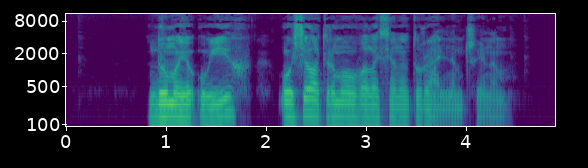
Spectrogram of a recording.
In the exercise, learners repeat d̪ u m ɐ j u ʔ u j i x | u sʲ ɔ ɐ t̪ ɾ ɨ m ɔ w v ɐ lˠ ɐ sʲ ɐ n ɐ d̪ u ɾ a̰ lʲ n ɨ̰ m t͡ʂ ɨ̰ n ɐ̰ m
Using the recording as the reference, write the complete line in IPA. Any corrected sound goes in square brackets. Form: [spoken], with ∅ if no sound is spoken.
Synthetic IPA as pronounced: d̪ u m ɐ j u ʔ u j i x | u sʲ ɔ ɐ t̪ ɾ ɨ m ɔ w v ɐ lˠ ɐ sʲ ɐ n ɐ [t̪] u ɾ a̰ lʲ n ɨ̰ m t͡ʂ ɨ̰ n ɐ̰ m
